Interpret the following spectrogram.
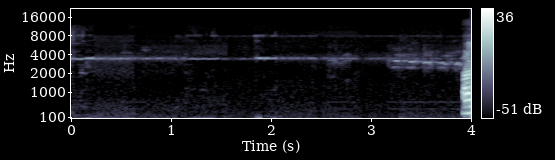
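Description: Near silence: room tone with a faint steady high-pitched whine and one faint soft knock about two seconds in.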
